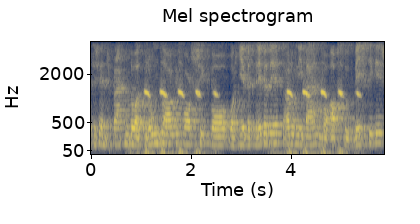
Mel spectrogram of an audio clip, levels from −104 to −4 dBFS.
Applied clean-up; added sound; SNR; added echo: none; Bird; -1 dB; reverberation time 0.8 s.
